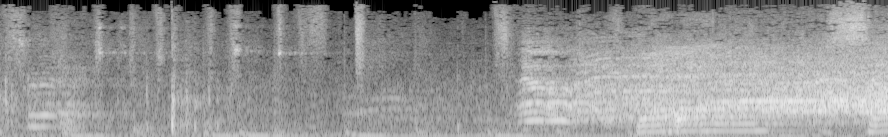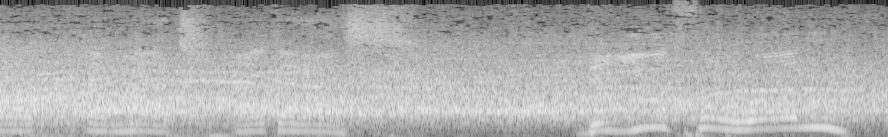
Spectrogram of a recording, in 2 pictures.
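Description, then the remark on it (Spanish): A few sharp, dry knocks sound over a low murmur, then a crowd bursts into loud, sustained cheering and shouting for Spanish tennis player Carlos Alcaraz at the US Open in the United States, with individual voices rising and falling through the roar. “Pero antes nos rendimos al que es ya una nueva estrella del deporte español, incluso una nueva estrella del deporte mundial, Carlos Alcaraz, al que vitorean así incluso en Estados Unidos.”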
